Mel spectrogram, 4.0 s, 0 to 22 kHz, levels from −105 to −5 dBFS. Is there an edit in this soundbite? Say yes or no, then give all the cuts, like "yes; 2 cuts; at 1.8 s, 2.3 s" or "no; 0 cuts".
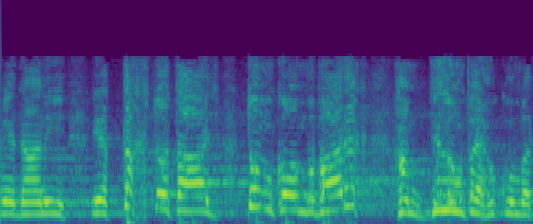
no; 0 cuts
